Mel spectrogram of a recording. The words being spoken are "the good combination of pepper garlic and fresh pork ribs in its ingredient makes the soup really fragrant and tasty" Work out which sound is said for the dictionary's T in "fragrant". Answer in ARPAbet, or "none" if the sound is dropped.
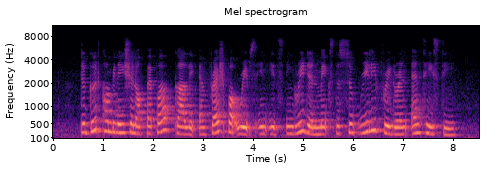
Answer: T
